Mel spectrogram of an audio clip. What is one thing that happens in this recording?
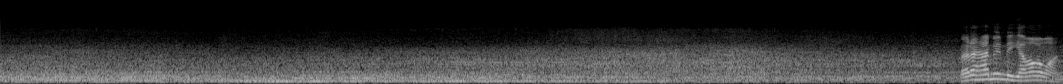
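Traffic rumbles steadily past on a nearby road.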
